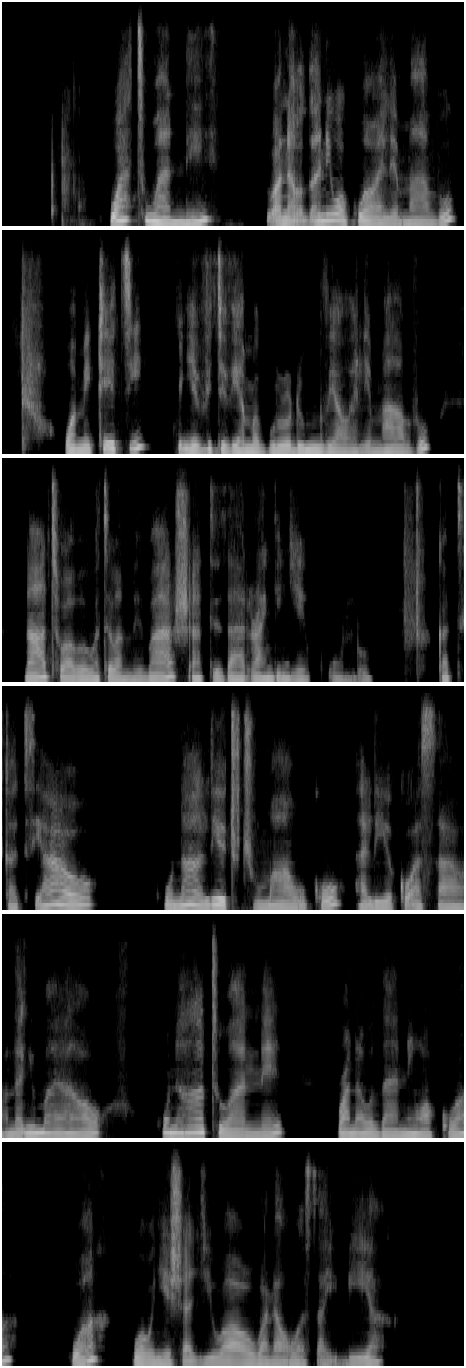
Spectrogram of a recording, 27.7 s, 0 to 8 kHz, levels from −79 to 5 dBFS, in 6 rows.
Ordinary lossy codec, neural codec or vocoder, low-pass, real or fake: Opus, 24 kbps; codec, 16 kHz, 1 kbps, X-Codec, HuBERT features, trained on LibriSpeech; 7.2 kHz; fake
